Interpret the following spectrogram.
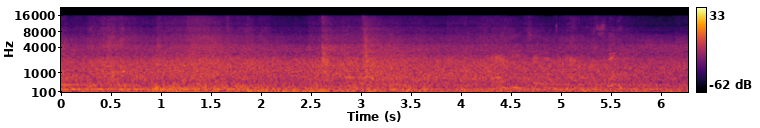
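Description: Water splashing from a swimmer's backstroke arm strokes and kicks, a steady rush of noise with a low hum underneath.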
